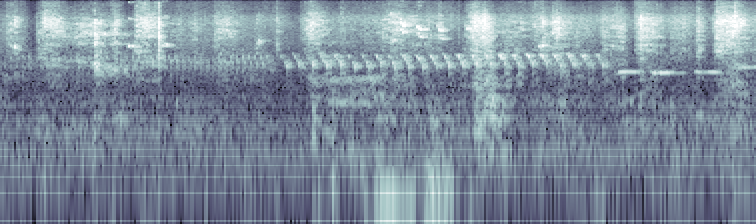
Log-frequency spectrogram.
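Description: Bird seed blend of alpiste canary grass seed and white perilla being stirred in a small bucket, a continuous gritty rattling and clinking of grains tossed against the container, close and busy.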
